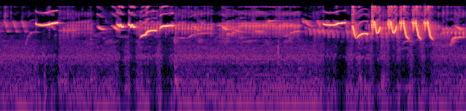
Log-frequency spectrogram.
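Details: Yellow-fronted canary, also called green singer, giving a fast, varied high song of sweet whistled slurs, rising and falling notes and short buzzy trills in bursts, ending with a rapid rolling run of looping notes.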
